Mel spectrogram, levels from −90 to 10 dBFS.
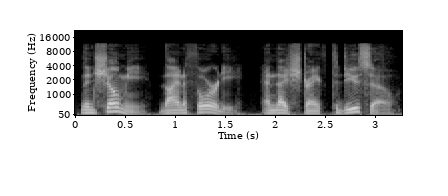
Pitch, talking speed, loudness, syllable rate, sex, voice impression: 110 Hz, 200 wpm, -18 LUFS, 5.1 syllables/s, male, masculine, adult-like, slightly clear, slightly cool, refreshing, sincere, slightly elegant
